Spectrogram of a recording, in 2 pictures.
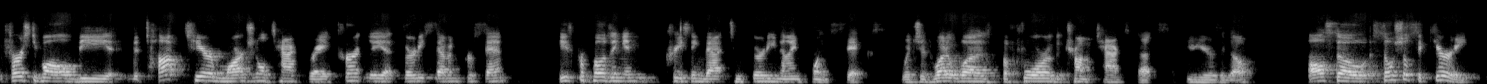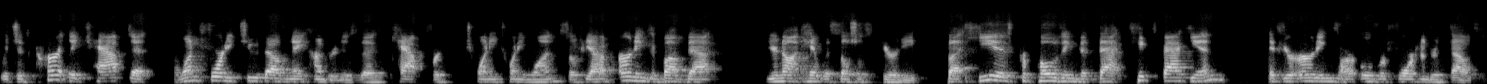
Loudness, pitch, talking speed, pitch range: -18 LUFS, 140 Hz, 150 wpm, 120-155 Hz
